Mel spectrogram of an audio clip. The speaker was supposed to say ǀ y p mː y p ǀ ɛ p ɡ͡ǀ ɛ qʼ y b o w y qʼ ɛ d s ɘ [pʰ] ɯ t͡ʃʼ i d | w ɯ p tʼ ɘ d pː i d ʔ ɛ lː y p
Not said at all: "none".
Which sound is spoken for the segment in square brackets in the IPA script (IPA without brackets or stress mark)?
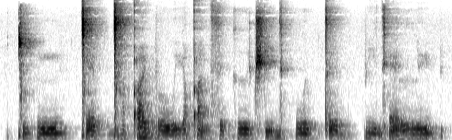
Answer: kʰ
